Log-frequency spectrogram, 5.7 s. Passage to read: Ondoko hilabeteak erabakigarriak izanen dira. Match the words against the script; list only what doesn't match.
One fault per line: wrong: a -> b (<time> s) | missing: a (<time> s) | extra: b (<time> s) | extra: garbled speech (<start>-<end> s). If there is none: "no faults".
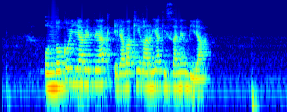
no faults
